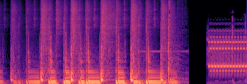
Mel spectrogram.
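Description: A telephone rings loudly and insistently in a rapid, pulsing pattern, stops for a brief moment, then resumes as a bright electronic trilling ring. No one speaks.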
